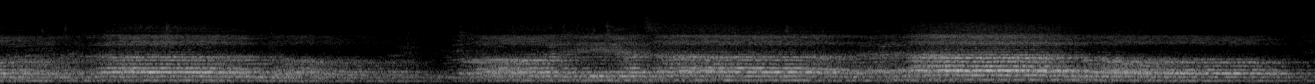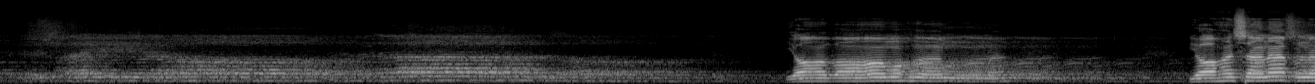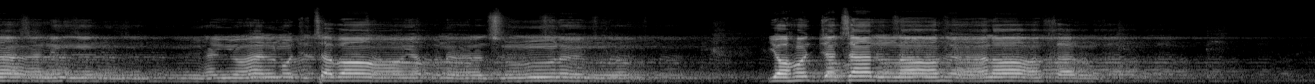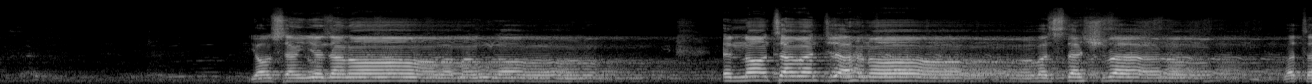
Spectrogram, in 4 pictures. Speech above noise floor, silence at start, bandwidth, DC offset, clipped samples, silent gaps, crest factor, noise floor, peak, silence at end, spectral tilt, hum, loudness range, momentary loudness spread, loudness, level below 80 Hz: 33 dB; 0 s; 15.5 kHz; under 0.1%; under 0.1%; none; 22 dB; -55 dBFS; -4 dBFS; 0 s; -3.5 dB/octave; none; 15 LU; 21 LU; -25 LUFS; -70 dBFS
